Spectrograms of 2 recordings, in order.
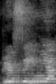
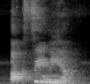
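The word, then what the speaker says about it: Puccinia: पी फॉर पक्सीनिया, कुछ लोग ना इसका प्रोनाउंसिएशन प्यूसिनिया करते हैं। मैं खुद बता रही हूँ, जब मैं 11th क्लास में थी तो मुझे इसका प्रोनाउंसिएशन नहीं पता था और काफी लंबे समय तक मैंने इसको प्यूसिनिया ही पढ़ा था। इट इज नॉट प्यूसिनिया, इट इज पक्सीनिया।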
